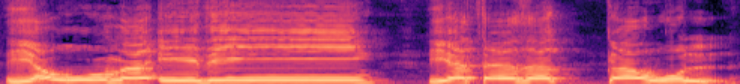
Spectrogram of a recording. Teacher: या पर थोड़ी देर आवाज़ को रोककर इदगाम करके पढ़ेंगे। इस तरह से इदगाम करेंगे, यौमइज़िन यतज़क्करुल, रा को मोटा यानी पुर पढ़ेंगे क्योंकि रा के ऊपर पेश है, और रा को लाम साकिन के साथ मिलाकर पढ़ेंगे, ये अलिफ नहीं पढ़ा जाएगा।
